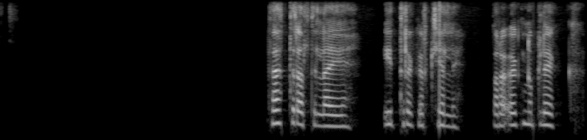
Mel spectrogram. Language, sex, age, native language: Icelandic, female, 50-59, Icelandic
